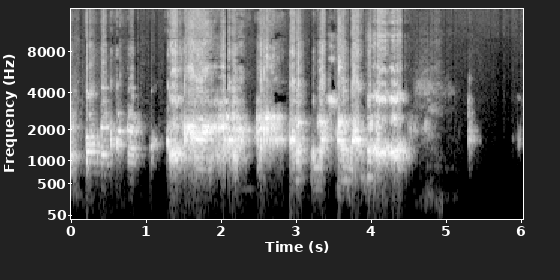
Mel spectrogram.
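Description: A short tune like a phone ringtone, thin-sounding as if carried over a phone line, playing for about four and a half seconds and then stopping.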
